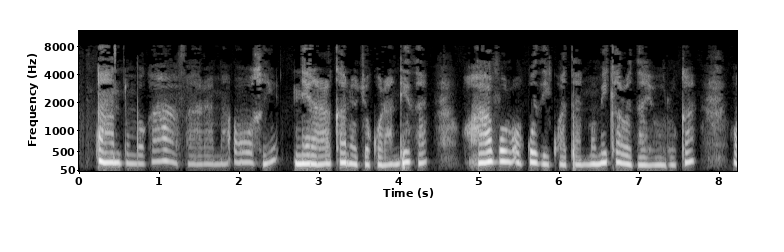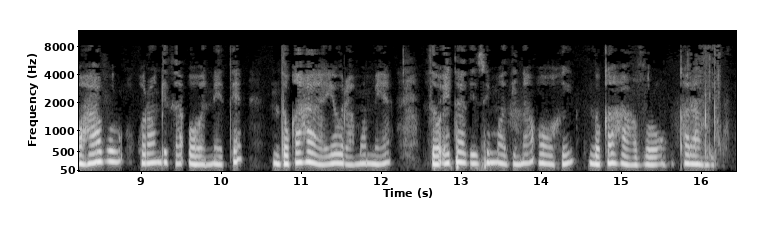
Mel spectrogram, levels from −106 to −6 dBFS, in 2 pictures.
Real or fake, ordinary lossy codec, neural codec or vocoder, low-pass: fake; MP3, 32 kbps; vocoder, 22.05 kHz, 80 mel bands, WaveNeXt; 9.9 kHz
